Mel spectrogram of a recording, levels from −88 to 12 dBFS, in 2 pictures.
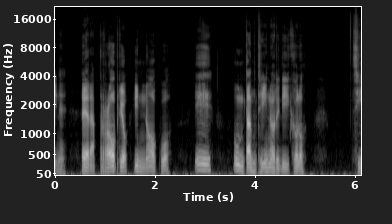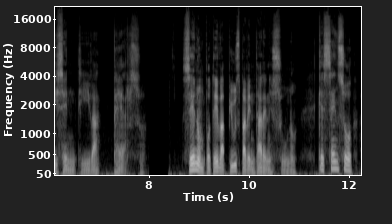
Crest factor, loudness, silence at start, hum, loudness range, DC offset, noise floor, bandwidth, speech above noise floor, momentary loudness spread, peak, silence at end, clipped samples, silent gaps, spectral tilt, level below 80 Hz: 22 dB; -27 LUFS; 0 s; none; 10 LU; under 0.1%; -57 dBFS; 20 kHz; 31 dB; 18 LU; -6 dBFS; 0.2 s; under 0.1%; 8.00-8.38 s; -5 dB/octave; -52 dBFS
